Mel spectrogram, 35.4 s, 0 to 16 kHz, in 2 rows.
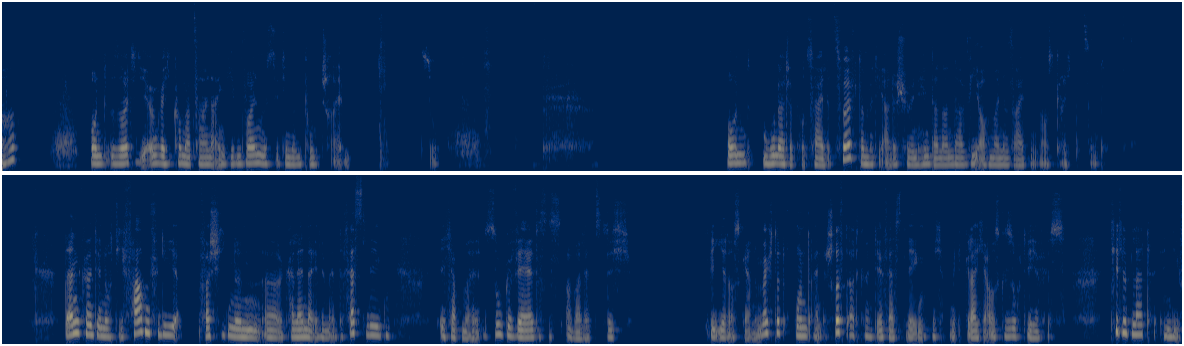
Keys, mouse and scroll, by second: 3.8 BackSpace, 16.9 click, 18.5 click, 29.6 click.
